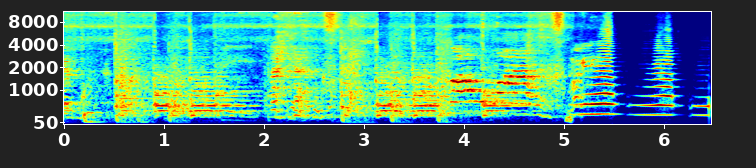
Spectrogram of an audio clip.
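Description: Djembe played with the hands in a quick, uneven run of strikes, with a voice over it. About five seconds in it cuts off, and a held brass-like note takes over.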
